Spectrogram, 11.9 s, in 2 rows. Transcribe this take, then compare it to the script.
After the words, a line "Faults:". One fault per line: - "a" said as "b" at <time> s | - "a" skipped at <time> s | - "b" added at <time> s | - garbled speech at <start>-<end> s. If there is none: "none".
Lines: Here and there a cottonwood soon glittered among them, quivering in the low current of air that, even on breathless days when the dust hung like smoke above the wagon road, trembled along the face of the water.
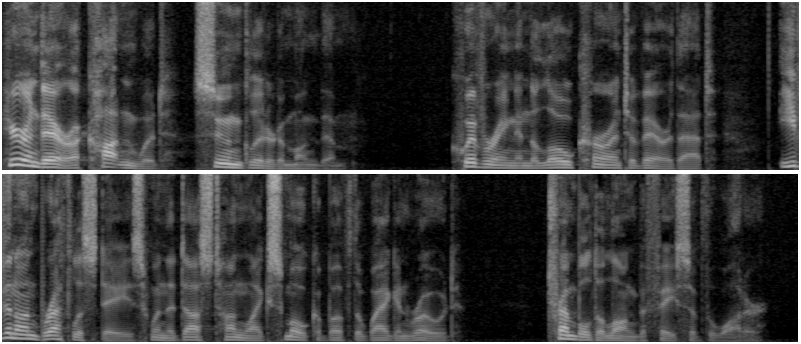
Here and there a cottonwood soon glittered among them, quivering in the low current of air that, even on breathless days when the dust hung like smoke above the wagon road, trembled along the face of the water.
Faults:
none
